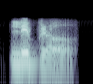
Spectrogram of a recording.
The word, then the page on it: liberal: Indian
